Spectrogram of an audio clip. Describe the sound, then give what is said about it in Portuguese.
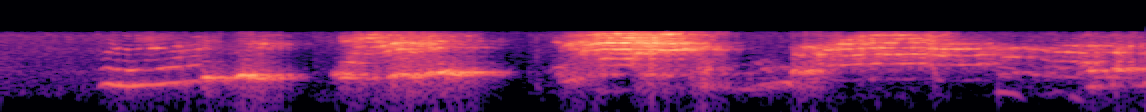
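A baby boy crying in a series of loud, strained wails, four or five bursts with brief gasps between them, continuing without pause to the end. “Bebezinho chorando aí”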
